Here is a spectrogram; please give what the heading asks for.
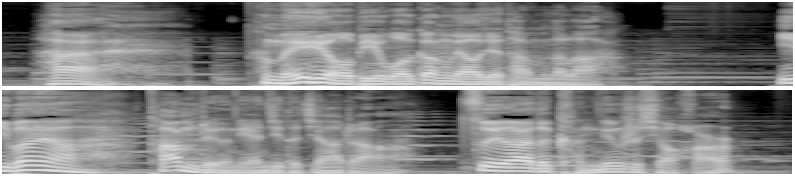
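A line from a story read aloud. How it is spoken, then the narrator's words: Half-smiling. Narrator (Chinese): 他似笑非笑的说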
